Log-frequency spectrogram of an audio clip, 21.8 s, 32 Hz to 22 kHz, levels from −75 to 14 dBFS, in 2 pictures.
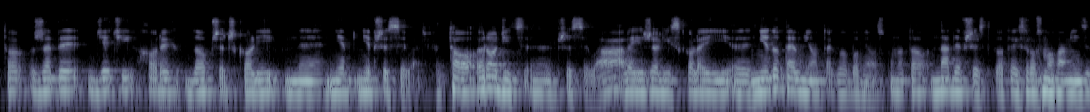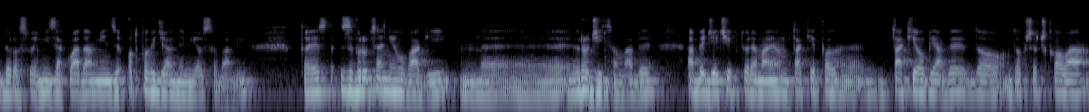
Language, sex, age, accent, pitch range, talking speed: Polish, male, 40-59, native, 100-115 Hz, 135 wpm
